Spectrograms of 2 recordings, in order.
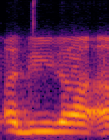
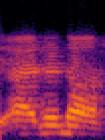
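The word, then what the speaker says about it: Adidas: नहीं, but pronounce तुम अलग होते प्रोनाउंस हैं बहुत, तुम कहती हो अदीदा, पता नहीं क्या वो अदीदा, लेकिन मुझे समझ लग रही एडिडास, ठीक है, लेकिन वो,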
